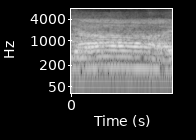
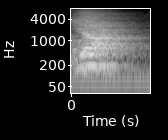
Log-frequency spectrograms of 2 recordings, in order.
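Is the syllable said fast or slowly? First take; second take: slowly; fast. First: It is said slowly as two vowels. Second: It is said quickly as one gliding syllable. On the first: "천천히 발음하면" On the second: "빨리 발음하면"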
